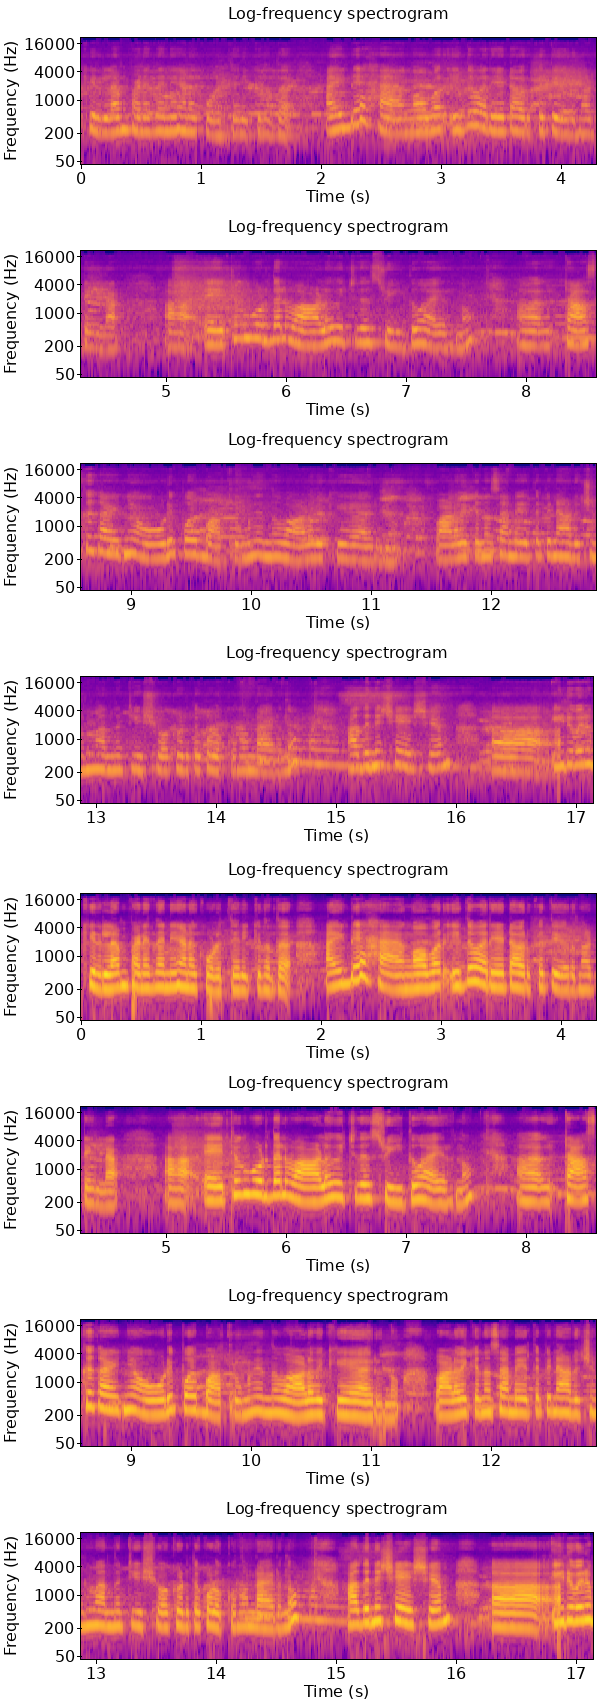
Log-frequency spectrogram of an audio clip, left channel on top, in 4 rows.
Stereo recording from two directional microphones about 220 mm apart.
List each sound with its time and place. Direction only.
0.0 s a woman's voice: 40° right (ahead or behind)
16.7 s speech: 25° right (ahead or behind)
